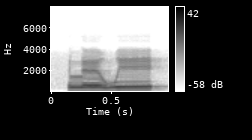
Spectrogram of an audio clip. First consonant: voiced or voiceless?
voiced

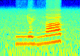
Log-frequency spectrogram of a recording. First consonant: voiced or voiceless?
voiced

